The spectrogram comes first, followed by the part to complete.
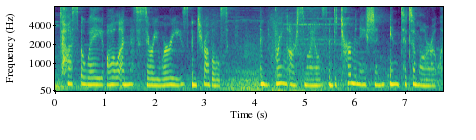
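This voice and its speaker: A woman voicing a gentle, devoted young female companion in a story-driven video game, speaking tenderly and reassuringly. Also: on the high side, fairly even intonation, moderate pace, noisy background, lightly acted. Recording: music playing behind the voice. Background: game music.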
